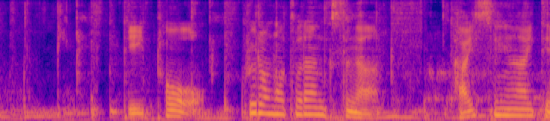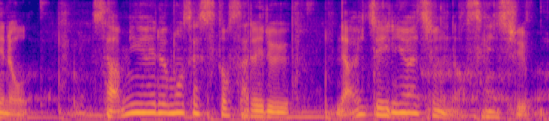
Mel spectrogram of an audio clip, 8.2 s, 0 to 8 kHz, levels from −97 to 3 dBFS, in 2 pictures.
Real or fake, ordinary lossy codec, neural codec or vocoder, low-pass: fake; none; codec, 16 kHz, 4.8 kbps, FACodec; none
